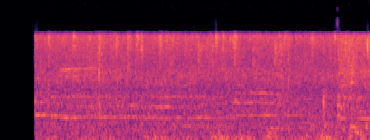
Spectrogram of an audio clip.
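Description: Rain falls outdoors in a steady, heavy wash. It starts abruptly and holds close and loud throughout, with a faint low rumble beneath.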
